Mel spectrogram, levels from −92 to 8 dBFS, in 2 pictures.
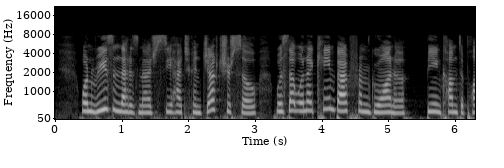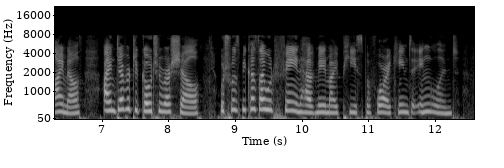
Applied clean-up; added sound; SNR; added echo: none; none; none; none.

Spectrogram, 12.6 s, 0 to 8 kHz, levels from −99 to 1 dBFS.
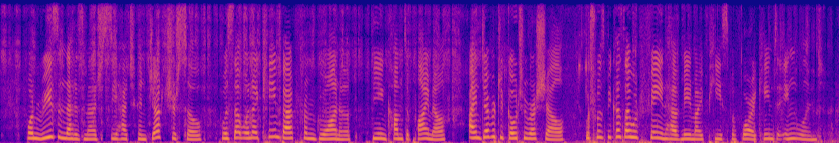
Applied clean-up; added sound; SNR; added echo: neural mask model Resemble Enhance denoiser.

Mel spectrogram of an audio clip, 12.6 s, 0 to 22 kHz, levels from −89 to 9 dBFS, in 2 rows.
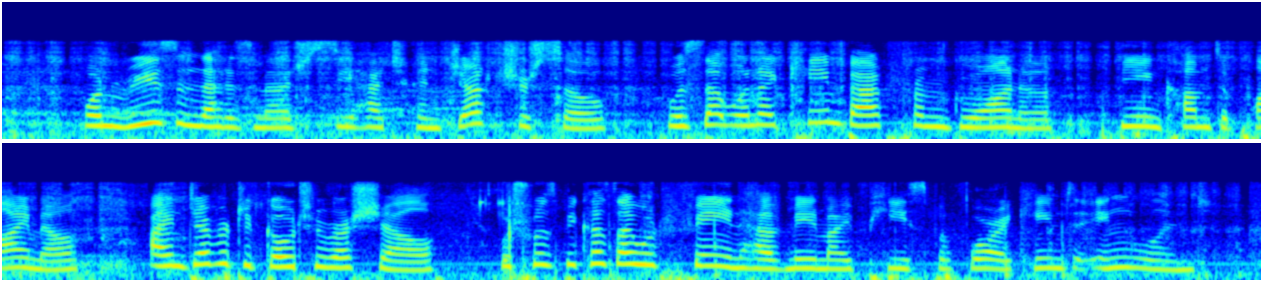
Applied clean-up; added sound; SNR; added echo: none; Writing; 15 dB; none.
